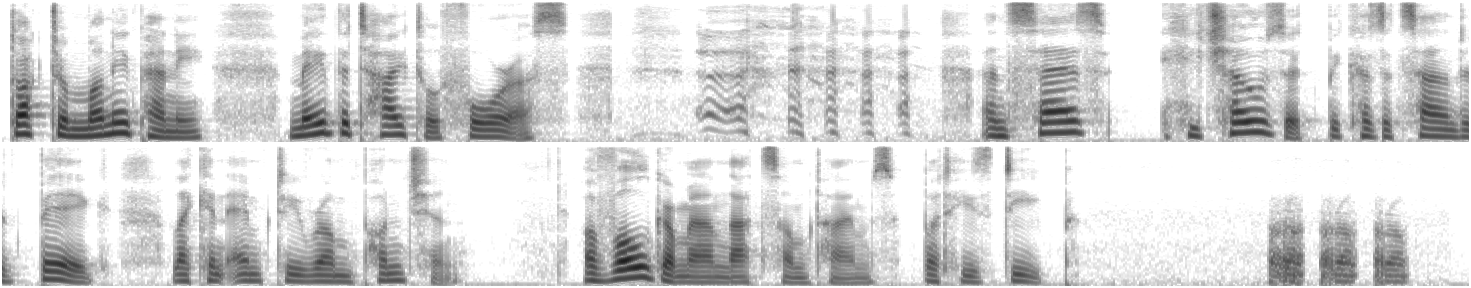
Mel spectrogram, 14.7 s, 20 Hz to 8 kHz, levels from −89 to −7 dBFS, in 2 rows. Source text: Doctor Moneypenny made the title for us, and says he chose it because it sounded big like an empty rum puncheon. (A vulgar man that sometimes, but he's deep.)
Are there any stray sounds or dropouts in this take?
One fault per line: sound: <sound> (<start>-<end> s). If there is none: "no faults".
sound: laugh (3.1-4.7 s)
sound: laugh (13.7-14.4 s)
